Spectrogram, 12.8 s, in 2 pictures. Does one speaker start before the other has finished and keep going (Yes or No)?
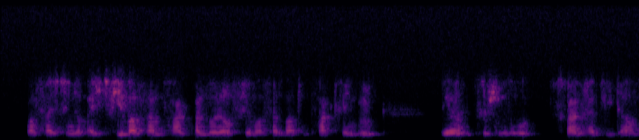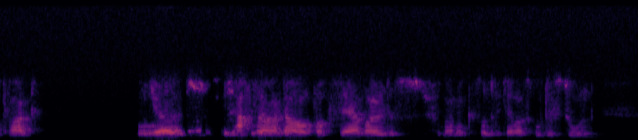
Yes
